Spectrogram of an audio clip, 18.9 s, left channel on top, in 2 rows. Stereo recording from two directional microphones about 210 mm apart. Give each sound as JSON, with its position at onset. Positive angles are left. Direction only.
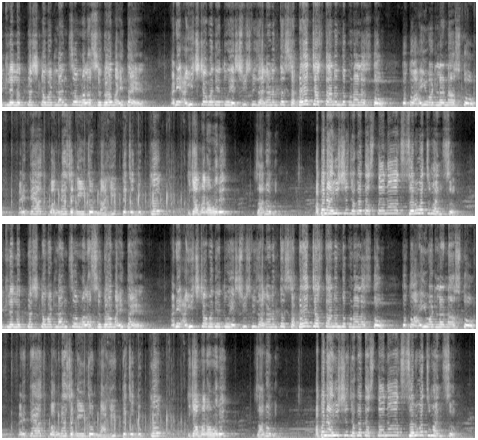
{"t": 0.0, "sound": "a man's voice", "side_deg": -60}
{"t": 10.0, "sound": "a man's voice", "side_deg": -60}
